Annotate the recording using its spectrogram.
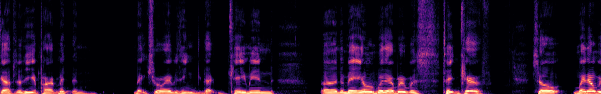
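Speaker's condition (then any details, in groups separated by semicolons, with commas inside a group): Cerebral palsy; present from birth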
